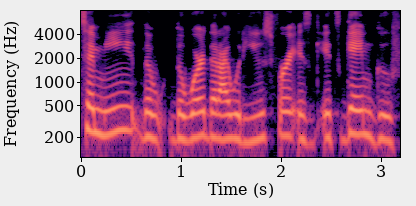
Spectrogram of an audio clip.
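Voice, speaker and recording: A woman with an American accent speaks at a moderate pace and medium pitch, her intonation monotone and flat. The sound is dry and close with no echo, in a very clean recording with a silent background. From Sacramento area, California. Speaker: podcaster and mother. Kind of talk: interview.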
